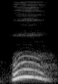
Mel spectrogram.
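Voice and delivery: puffing out an exhausted whew; breathless whew. Real, not acted. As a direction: blow out air, worn out. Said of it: "The old girl was out of breath".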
